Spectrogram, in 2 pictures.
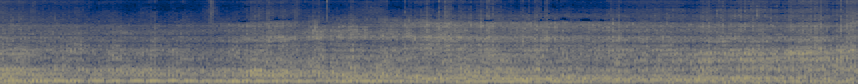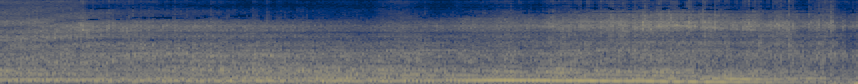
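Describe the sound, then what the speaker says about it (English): Droning propeller engines of World War II Spitfire fighter planes flying past, a loud sustained roar whose pitch sweeps down as the aircraft pass, with a second plane following later. "just like those World War II fighter planes that I've just shown"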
